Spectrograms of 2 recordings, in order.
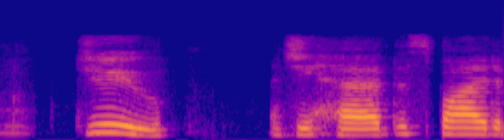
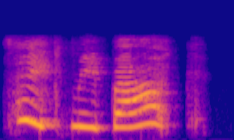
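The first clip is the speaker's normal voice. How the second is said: much higher, louder plea; the girl begs the fly-by-night, very high; girl crying out; 13 semitones higher, 5 dB louder, slower than usual. A narrator's reading. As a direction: beg like a scared child. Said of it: "cried the little girl".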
